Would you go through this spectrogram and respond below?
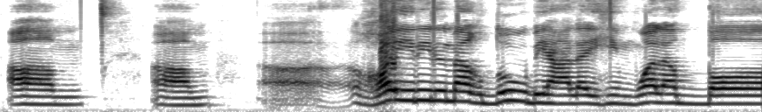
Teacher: So when you have a mad and a shadda that follows, it means it's connecting. You must make it 6 long.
